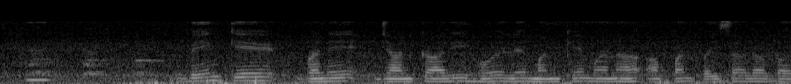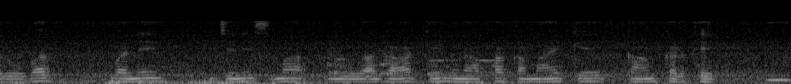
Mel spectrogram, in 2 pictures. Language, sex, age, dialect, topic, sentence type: Chhattisgarhi, male, 41-45, Central, banking, statement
